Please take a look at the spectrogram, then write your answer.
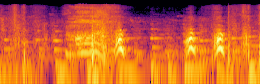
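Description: A dog in a French children's story barks several times in short, close bursts over a musical background.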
